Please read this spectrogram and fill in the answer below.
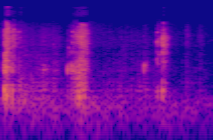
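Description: Quiet, short crinkling rustles of things being handled and searched through by hand: three or four brief scrunches, about half a second apart.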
